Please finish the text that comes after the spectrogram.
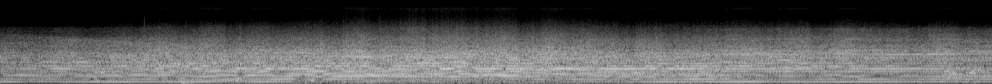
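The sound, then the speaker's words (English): A big tractor or grader engine roars, a heavy, steady diesel rumble with droning tones that stays loud for the whole stretch as it passes. Nobody speaks. “That was a big tractor, big grader.”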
